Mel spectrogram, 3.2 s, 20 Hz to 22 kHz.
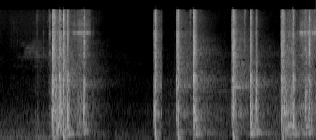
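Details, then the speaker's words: Fiat Premio 1991 starter with positive jumped to terminal 50: sharp dry tec-tec clicks in quick bursts, with no motor spin or cranking. Faulty starter solenoid. "Ó, então ele só deu o tec-tec ali quando eu encosto o positivo, né?"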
